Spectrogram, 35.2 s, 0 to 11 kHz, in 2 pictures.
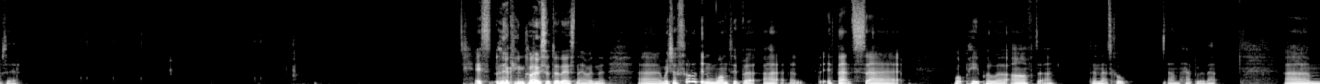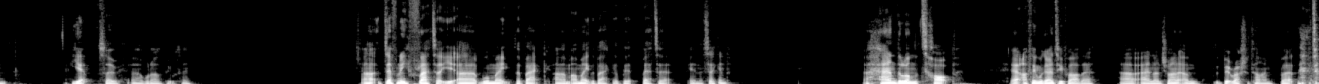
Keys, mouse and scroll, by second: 1.4 click, 2.6 g, 3.8 Tab, 4.0-7.1 middle drag, 7.4-14.1 middle drag, 16.8-17.3 scroll up 2, 17.4-20.4 shift+middle drag, 22.4-25.4 middle drag, 26.0-30.0 middle drag, 30.0-30.5 scroll down 1, 30.5-33.6 middle drag.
